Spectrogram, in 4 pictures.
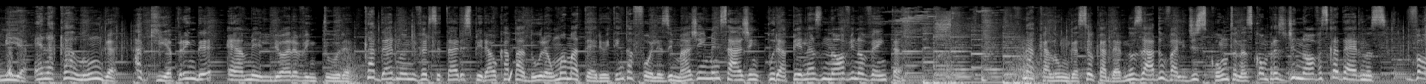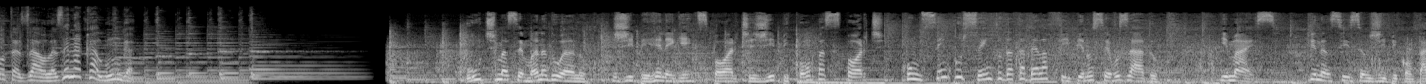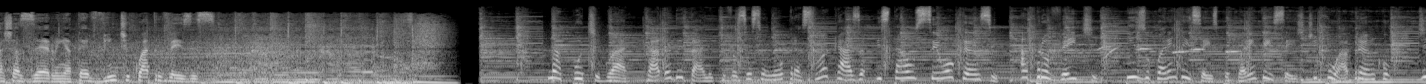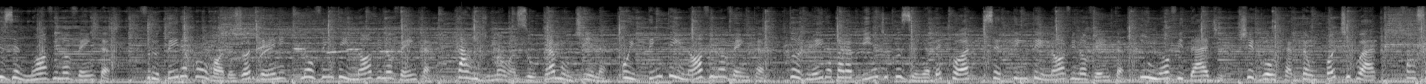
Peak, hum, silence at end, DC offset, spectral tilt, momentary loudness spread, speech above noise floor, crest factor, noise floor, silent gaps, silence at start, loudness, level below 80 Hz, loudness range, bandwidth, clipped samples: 0 dBFS; none; 0 s; under 0.1%; -4.5 dB/octave; 6 LU; 25 dB; 16 dB; -40 dBFS; 33.24-33.30 s; 0 s; -16 LUFS; -30 dBFS; 3 LU; 16.5 kHz; under 0.1%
